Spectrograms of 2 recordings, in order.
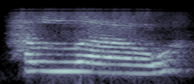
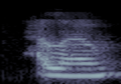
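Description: First: Said in the usual way. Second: A much softer, lower hello. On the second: Pretend. One doll answers the other's hello, much softer. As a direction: drop it right down to a hush.

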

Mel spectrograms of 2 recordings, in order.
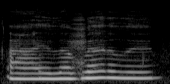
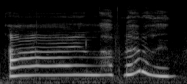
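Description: First: Slow, lightly raised tender coo. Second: Slow, much higher sing-song croon. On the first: Mom cooing to baby Madeline, gentle tender coo. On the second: Mom crooning to baby Madeline in high baby talk. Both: Real, not acted.

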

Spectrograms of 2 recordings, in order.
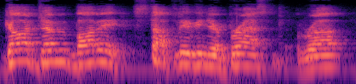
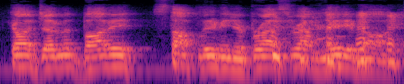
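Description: First: A light, slightly raised Hank Hill twang on the scolding; Hank Hill impression. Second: Hank Hill impression. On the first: Redoing the Hank Hill line for the camera, lightly voiced. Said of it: "let me do it again". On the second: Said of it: "greatest Hank Hill impression".

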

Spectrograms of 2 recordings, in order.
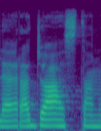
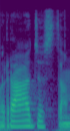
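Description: First: "Rajasthan" with the stress toward the end; unsure first go at "Rajasthan", late stress; first pronunciation attempt. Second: "Rajasthan" with the stress on the first syllable; unsure second go at "Rajasthan", early stress; alternative pronunciation. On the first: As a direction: try "Rajasthan" as Ra-ja-STHAN. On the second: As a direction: try "Rajasthan" as RA-ja-sthan. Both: Shown as a demonstration. Non so come si pronuncia.

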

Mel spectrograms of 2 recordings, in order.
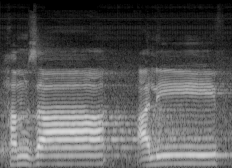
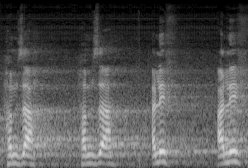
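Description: First: হামজা and আলিফ with long stretched vowels; drawn out, wrongly. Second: হামজা and আলিফ cut short, no stretched vowel; quick, short. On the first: Teacher showing students the common mistake, হামজা, আলিফ drawn out. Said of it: "হামজাকে টান দিয়ে পড়ে দেই". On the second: Teacher models correct reading to students, হামজা, আলিফ said quickly. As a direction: say হামজা and আলিফ quickly without drawing them out. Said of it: "হামজা আলিফকে তাড়াতাড়ি পড়তে হয়". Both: Shown as a demonstration.

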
